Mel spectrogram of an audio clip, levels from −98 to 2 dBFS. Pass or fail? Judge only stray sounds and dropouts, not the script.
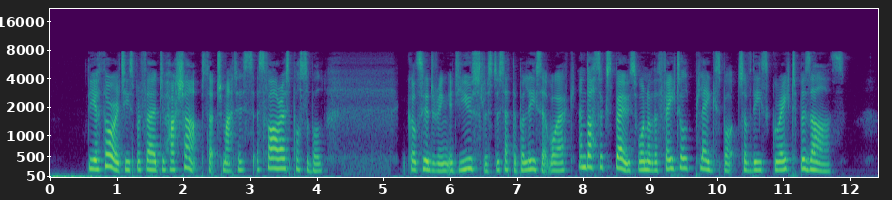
pass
